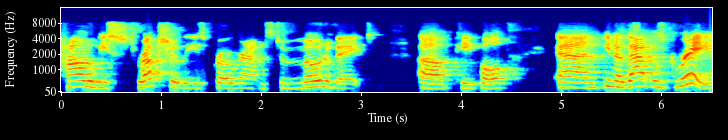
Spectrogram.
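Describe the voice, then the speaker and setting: A woman with a fairly high pitch at a fairly slow pace, with audible room echo. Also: ordinary pitch variation. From England, raised also in Argentina. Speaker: financial advisor, former corporate sales. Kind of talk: interview conversation.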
